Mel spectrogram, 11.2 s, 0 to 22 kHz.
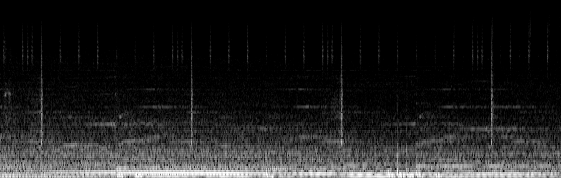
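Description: A steady, droning aircraft piston engine idles at about 1000 RPM during preflight checks in Flight Simulator 2024, a constant low throbbing hum with faint clicks on top and no speech.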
